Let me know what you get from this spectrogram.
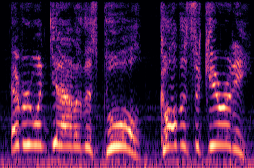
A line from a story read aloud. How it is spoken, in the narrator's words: I came up screaming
